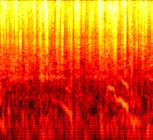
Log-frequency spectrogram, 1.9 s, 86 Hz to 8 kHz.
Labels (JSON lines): {"label": "biophony, cascading saw", "recorder": "SoundTrap 600 or HydroMoth"}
